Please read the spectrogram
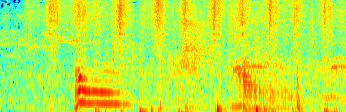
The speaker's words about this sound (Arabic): ذهب الولد مع الكلب إلى خلف المزرعة، فبدأ الكلب بالنباح، وفجأة توقف الكلب وأخذ يحفر الأرض بسرعة ولهفة شديدة.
